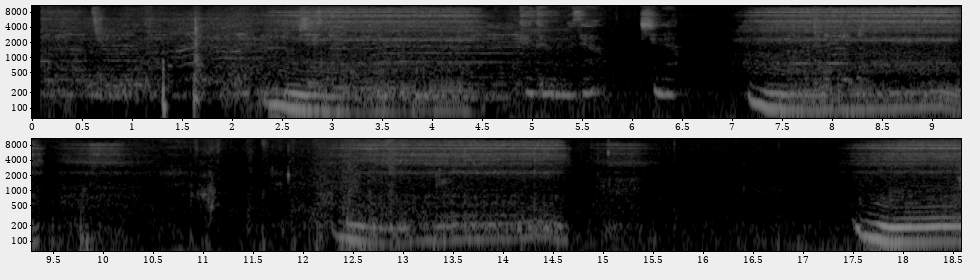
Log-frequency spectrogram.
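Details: Exceptionally loud snoring: four low, rumbling snores about five seconds apart, each starting with a rising snort, with music in the background.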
